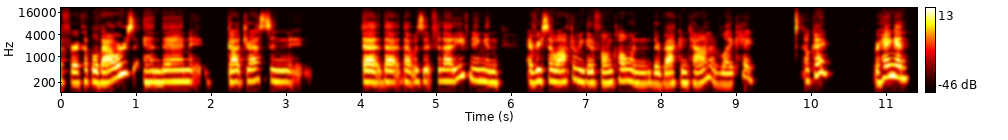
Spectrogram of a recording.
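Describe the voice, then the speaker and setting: A woman's voice: medium pitch, a little mellow. A woman in her thirties, a sexologist, telling stories in a blunt, profane way and acting out the people she quotes. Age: 30s. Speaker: sexologist guest. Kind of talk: casual storytelling.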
